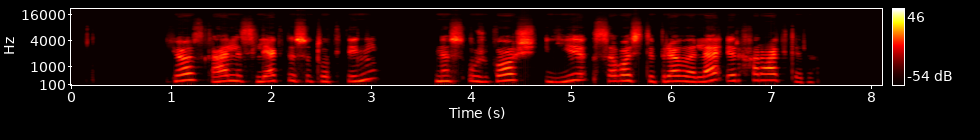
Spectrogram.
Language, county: Lithuanian, Alytus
